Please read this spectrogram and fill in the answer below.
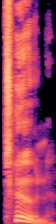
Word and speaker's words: Thun: It's Thun. The H is silent.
